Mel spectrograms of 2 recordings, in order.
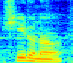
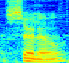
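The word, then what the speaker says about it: Cirno: is cerno and yes i know that it's pronounced chirono and not surno i know but look i can look at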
